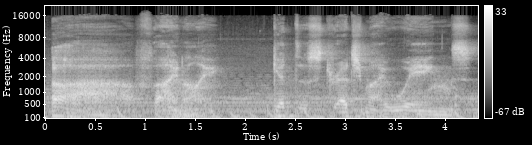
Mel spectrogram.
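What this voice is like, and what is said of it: Raspy whisper. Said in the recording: “The voice is barely more than a raspy whisper”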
